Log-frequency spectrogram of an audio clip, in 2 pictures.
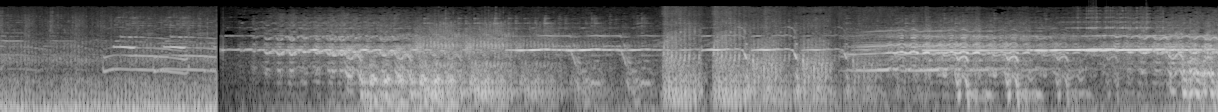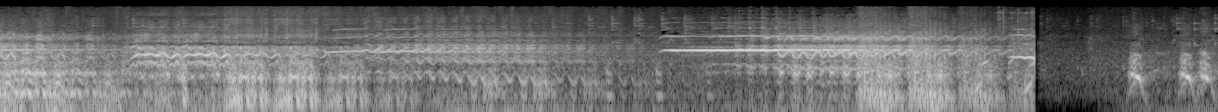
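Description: Horses neighing and whinnying over and over, high trembling calls that waver in pitch. A kitten meows a few times in the first two seconds.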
